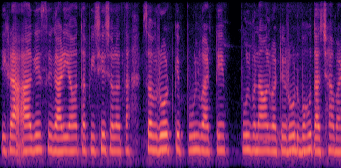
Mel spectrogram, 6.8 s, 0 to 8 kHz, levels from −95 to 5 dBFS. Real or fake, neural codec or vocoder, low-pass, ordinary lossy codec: real; none; none; none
